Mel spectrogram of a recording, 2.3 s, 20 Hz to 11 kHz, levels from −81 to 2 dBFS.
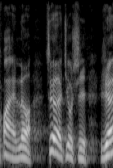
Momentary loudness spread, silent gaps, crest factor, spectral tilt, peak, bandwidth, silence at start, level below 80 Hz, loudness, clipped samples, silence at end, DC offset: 10 LU; none; 16 dB; -6 dB/octave; -6 dBFS; 11 kHz; 0 s; -64 dBFS; -23 LUFS; under 0.1%; 0 s; under 0.1%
